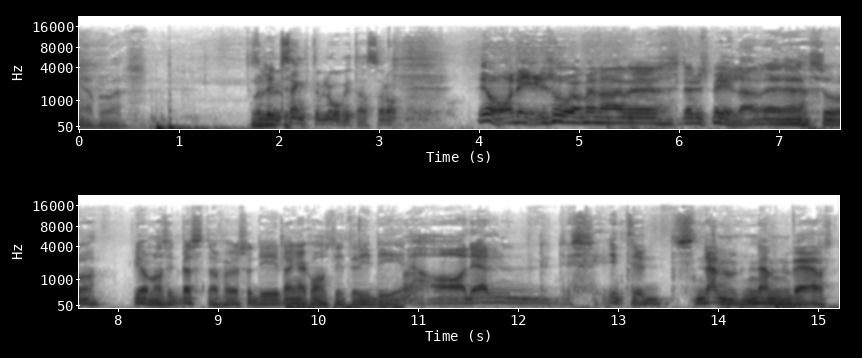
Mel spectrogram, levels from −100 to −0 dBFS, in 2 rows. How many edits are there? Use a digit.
1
